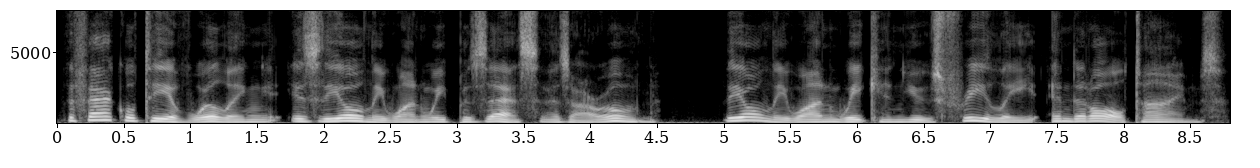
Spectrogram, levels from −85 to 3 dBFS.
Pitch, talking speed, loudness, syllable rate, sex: 145 Hz, 165 wpm, -16 LUFS, 4.4 syllables/s, male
